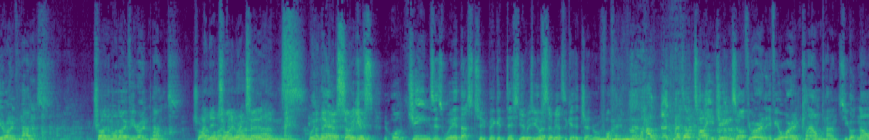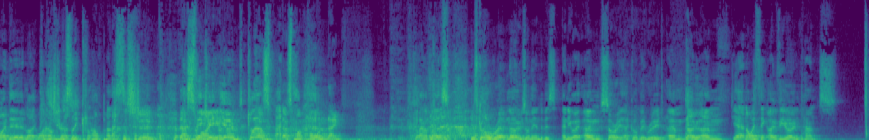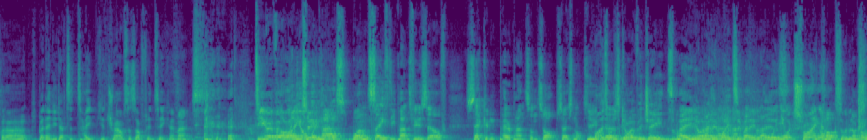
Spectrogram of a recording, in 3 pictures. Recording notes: Live from the Phoenix in Oxford Circus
